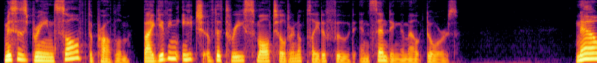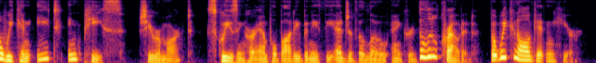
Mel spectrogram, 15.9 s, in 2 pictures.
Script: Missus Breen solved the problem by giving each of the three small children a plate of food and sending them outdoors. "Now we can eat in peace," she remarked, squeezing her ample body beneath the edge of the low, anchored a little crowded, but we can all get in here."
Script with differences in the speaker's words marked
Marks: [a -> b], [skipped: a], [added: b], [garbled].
Missus Breen solved the problem by giving each of the three small children a plate of food and sending them outdoors. "Now we can eat in peace," she remarked, squeezing her ample body beneath the edge of the low, anchored a little crowded, but we can all get in here."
